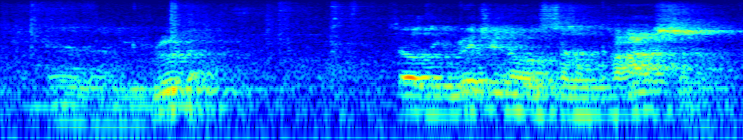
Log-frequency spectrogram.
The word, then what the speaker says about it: Sankarshan: So the original Sankarshan, it's actually pronounced Sankarshan, not Sankarshan. It's interesting. Most of the times I pronounce it wrong. It's Sankarshan because it's a nasal.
